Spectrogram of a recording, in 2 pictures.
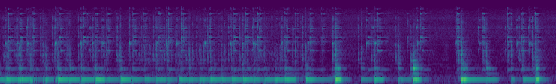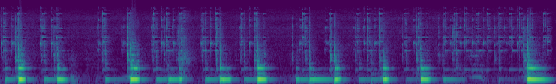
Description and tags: improvisation on madal
drum, madal, nepal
